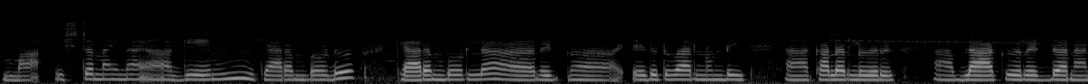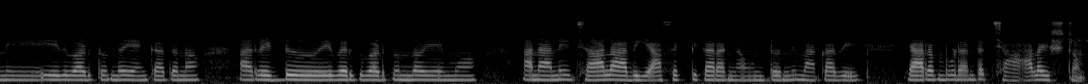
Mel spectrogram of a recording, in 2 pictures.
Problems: none marked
